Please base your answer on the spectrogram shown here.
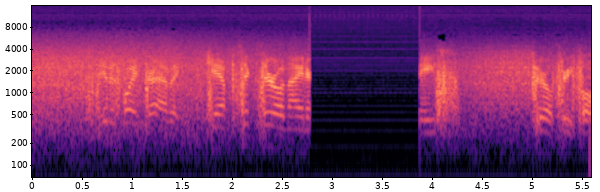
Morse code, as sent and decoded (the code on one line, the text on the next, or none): none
